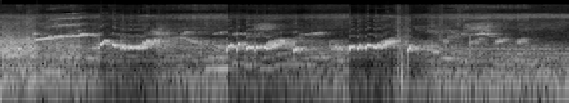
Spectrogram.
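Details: White-rumped shama from Indonesia singing: clear, rich whistled phrases that swoop up and down, delivered in three short bursts about a second apart over steady background hiss and noise.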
